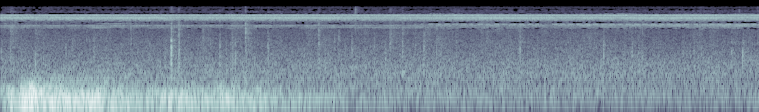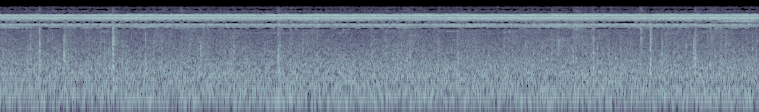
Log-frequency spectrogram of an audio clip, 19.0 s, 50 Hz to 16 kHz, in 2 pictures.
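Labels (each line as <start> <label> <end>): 0.0 Nighttime ambiance noise. 19.0
0.1 Crickets chirping in the distance. 19.0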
